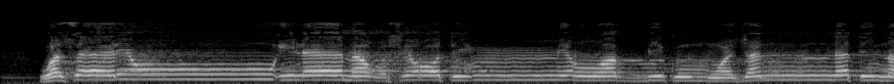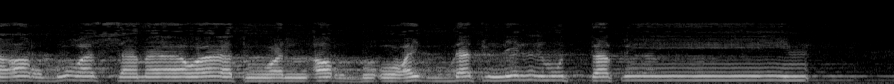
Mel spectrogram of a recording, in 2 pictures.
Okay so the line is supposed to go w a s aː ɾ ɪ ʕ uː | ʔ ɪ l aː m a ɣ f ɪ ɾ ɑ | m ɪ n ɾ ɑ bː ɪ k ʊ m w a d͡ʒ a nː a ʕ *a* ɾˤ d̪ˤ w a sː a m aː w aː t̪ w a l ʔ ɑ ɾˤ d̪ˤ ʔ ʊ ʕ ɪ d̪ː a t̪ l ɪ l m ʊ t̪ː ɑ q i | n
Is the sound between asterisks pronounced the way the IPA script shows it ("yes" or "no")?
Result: no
